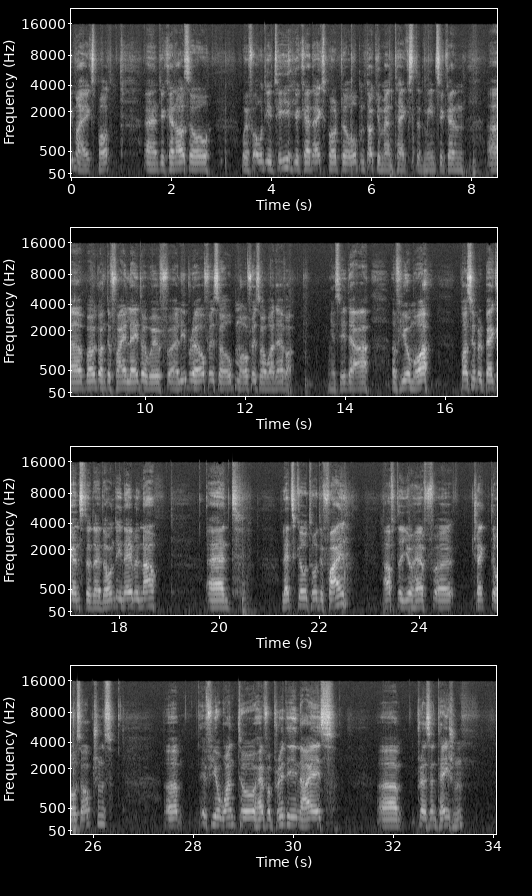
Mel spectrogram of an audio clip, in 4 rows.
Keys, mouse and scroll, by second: 16.7 scroll down 2, 17.2 scroll up 2, 19.9 click, 26.6 click, 28.4 click.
